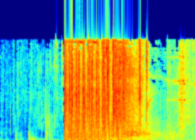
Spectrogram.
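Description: A rifle fires in a rapid burst.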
